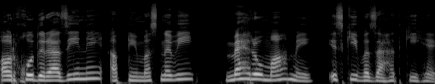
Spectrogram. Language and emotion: Urdu, neutral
